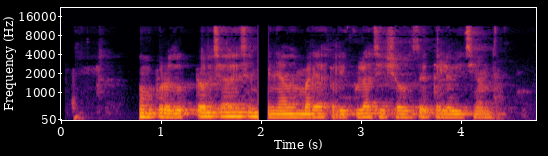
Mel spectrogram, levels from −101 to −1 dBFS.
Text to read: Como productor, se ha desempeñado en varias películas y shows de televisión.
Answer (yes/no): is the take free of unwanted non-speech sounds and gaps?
no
